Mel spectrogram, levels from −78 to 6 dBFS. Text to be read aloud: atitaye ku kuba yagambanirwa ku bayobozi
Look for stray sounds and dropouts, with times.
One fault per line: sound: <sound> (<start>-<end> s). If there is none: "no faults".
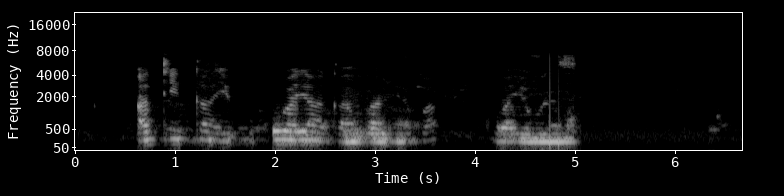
no faults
